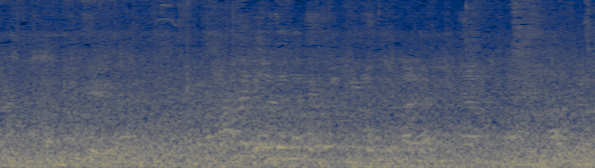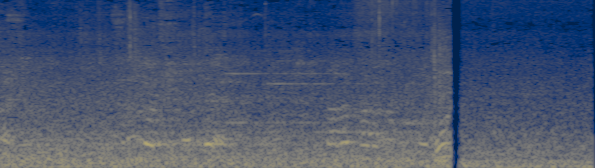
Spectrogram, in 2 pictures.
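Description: A crowd murmurs and footsteps echo in a large hall.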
